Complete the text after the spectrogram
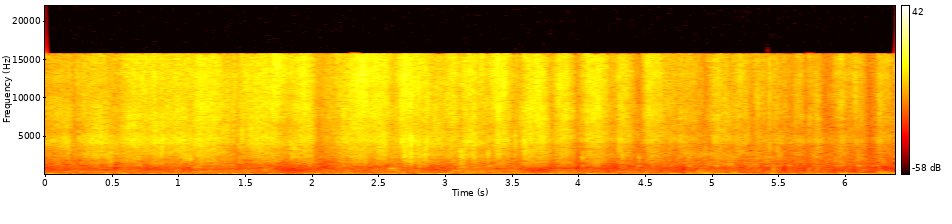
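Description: Fingers rub and scratch through damp hair close to the microphone.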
